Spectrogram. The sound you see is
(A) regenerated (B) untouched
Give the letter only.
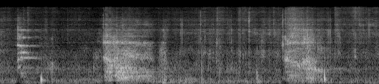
A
